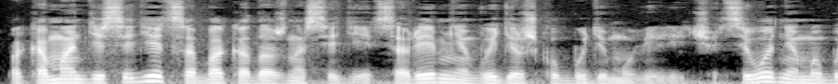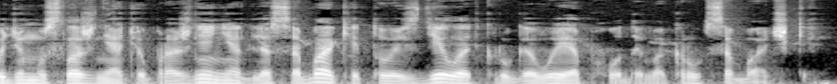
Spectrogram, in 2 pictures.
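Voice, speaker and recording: A man's voice: fairly low pitch, fast, few pauses, no echo. A young man giving instructional dog-training explanations in set phrases, recorded outdoors by a camera a few metres away. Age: young adult. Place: outdoors on a dirt clearing among trees. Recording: noisy outdoor camera sound.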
